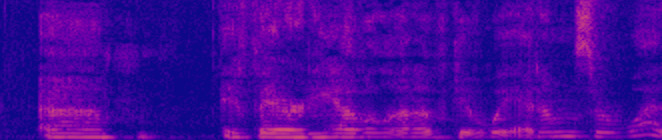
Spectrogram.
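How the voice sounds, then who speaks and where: Somewhat breathy with a dark, mellow tone, a woman speaks at a medium pitch with lively intonation. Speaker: knitting podcaster and yarn dyer. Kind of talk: casual podcast chat.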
